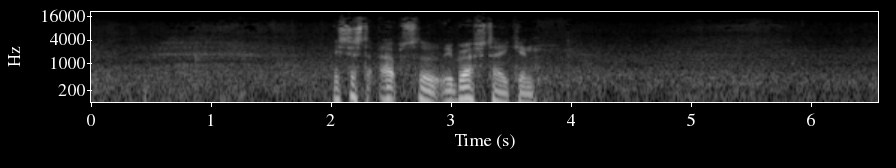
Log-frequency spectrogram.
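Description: Sea waves breaking at the water's edge in Cape Town make a steady, soft wash of surf and wind, with a person speaking briefly over it partway through.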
